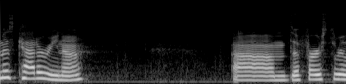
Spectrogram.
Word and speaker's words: Katarina: Um, for those who don't know, my name is Katarina, not Katrina.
